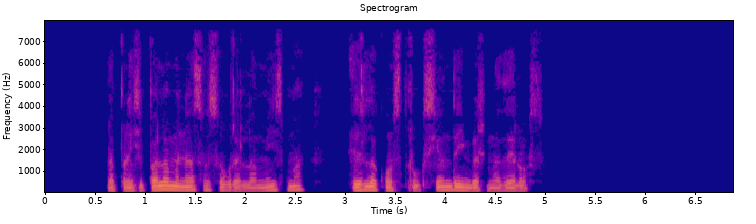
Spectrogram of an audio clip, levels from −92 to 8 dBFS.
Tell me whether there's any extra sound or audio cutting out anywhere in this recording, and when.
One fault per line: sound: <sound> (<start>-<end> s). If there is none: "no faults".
no faults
